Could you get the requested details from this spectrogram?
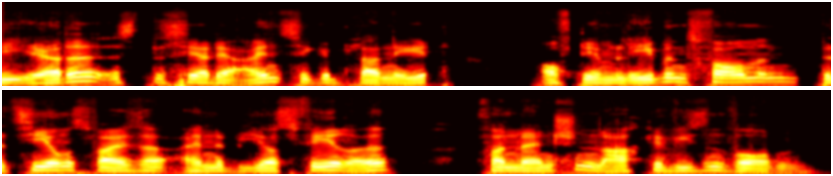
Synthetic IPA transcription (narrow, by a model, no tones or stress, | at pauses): d̥iːʔeːɐɾəɪst̚b̥ɪsheːɐdeːɐʔaɪnt͡sɪɡəpʰl̥aneːt | ʔaʊfd̥eːmleːbn̩sfɔɐmənb̥ət͡siːʊŋsv̥aɪzəʔaɪnəbiosfɛːʁ̞ə | fɔnmɛnʃn̩nːaːχɡ̥əviːzn̩vɔɐdn̩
